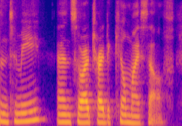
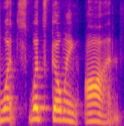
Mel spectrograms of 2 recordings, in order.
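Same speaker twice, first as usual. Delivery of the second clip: plain reading voice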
